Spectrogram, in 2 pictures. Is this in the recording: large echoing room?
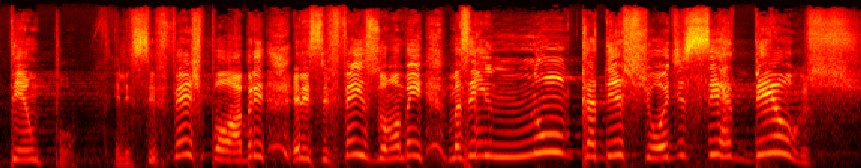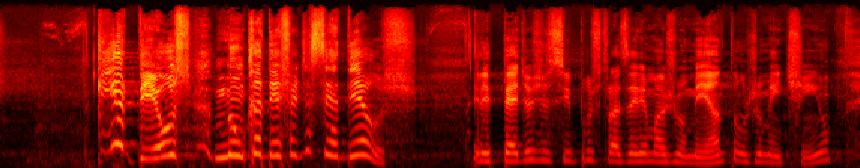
yes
